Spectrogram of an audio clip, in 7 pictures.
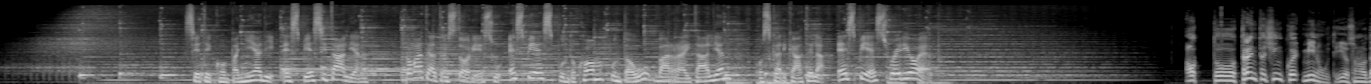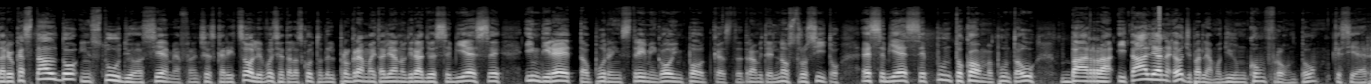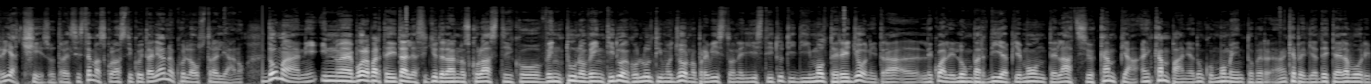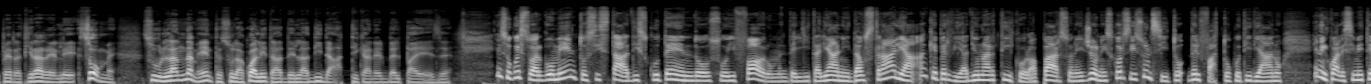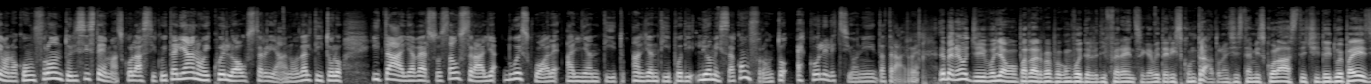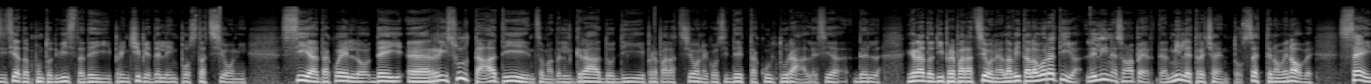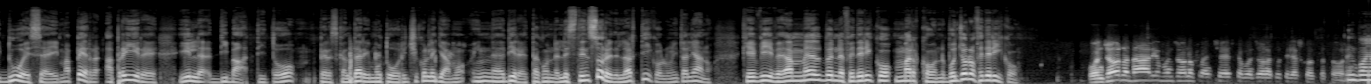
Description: I genitori italiani d'Australia raccontano le loro esperienze, mettendo in luce le differenze tra due mondi davvero agli antipodi.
